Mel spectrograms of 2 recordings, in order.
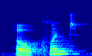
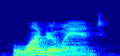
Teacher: the first word the last sound is just short but wonderland you're emphasizing that land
